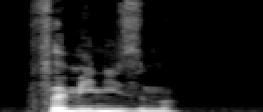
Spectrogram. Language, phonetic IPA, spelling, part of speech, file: Polish, [fɛ̃ˈmʲĩɲism̥], feminizm, noun, Pl-feminizm.ogg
